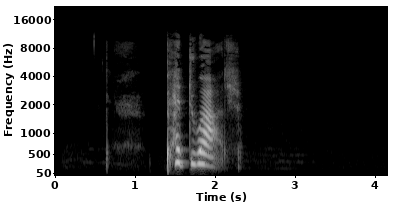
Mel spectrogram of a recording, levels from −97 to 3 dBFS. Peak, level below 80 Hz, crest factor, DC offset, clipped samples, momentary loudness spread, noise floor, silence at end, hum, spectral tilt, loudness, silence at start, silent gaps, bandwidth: -12 dBFS; -86 dBFS; 22 dB; under 0.1%; under 0.1%; 13 LU; under -90 dBFS; 2.15 s; none; -4 dB/octave; -29 LUFS; 1.4 s; none; 11.5 kHz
